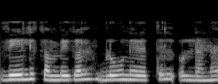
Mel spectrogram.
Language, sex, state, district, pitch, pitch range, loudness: Tamil, female, Tamil Nadu, Nilgiris, 215 Hz, 205-225 Hz, -17 LUFS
